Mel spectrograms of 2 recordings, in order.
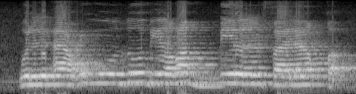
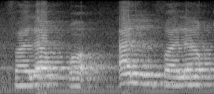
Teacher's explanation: Nah, di situ terjadi pantulan suara. Ada suara yang memantul ketika qaf itu dilafazkan, karena cara melafalkan qaf itu salah satunya juga adalah memantulnya suara. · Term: qalqalah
